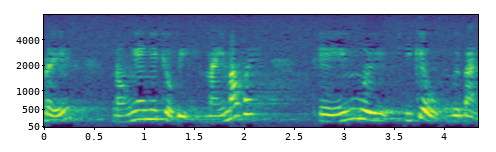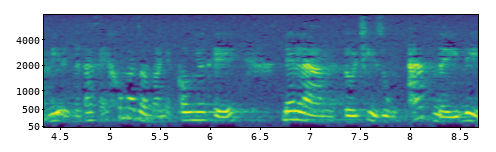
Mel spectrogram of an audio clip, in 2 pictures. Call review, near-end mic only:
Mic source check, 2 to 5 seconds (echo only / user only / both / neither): echo only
